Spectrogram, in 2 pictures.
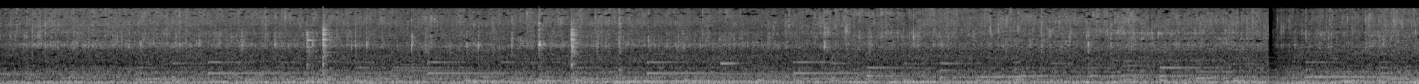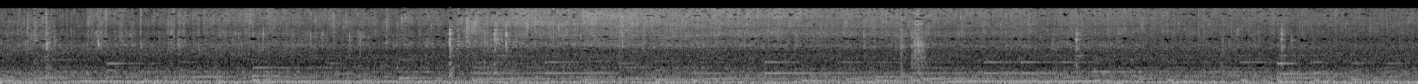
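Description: Sausages sizzling in hot grill pans on a gas stove, with scattered pops of spitting fat; the sizzle grows louder for a few seconds about two-thirds of the way in. A quiet background melody plays underneath.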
